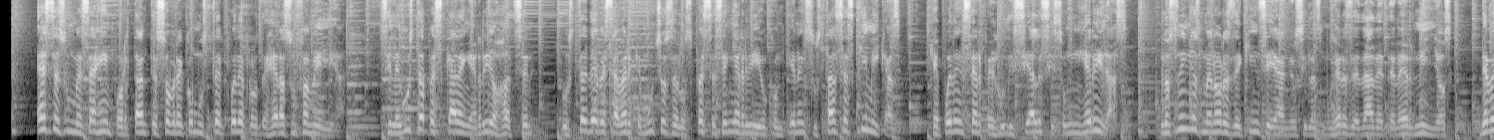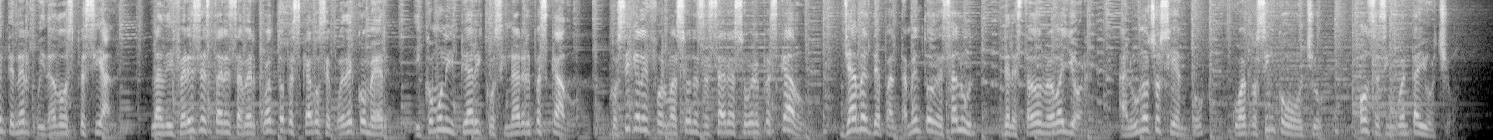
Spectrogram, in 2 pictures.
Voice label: spanish; hudson river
